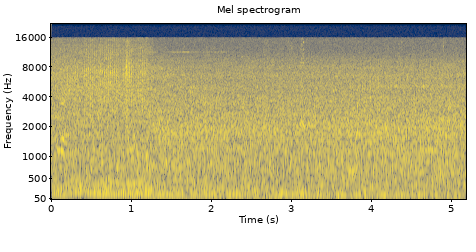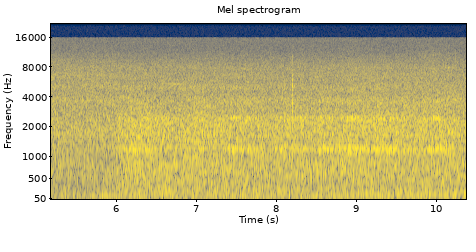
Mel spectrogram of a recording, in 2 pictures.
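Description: Steady street traffic noise with a low rumble. A thin, steady high whine joins about six seconds in.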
